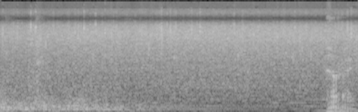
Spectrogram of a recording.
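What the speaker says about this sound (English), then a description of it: "All the storms are kind of neat." Steady rainfall with a low, rolling thunder rumble during a storm in the video game Morrowind, the downpour hissing throughout and a brief louder thunder swell near the end, with faint speech under it.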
